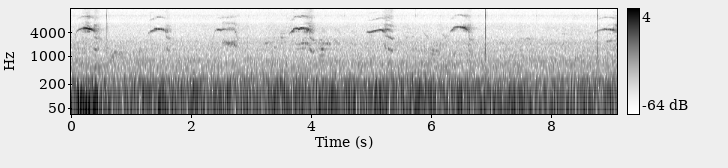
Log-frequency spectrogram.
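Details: Coots and their chicks at Regent's Park, London, in July 2024; high, thin rising-then-falling peeps come about once a second through the whole stretch, with low city hum beneath and occasional clicks.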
